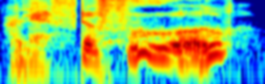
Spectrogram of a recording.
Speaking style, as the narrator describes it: snarled Grisnach

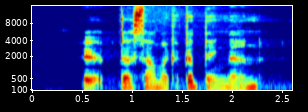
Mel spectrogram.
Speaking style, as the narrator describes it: said Dean quietly

